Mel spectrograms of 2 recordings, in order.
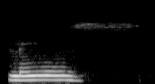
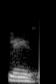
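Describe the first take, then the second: First: PLAYS loud and stretched into one long syllable; drawn-out word. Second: Said in the usual way. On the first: Shown as a demonstration. Teacher showing students a single syllable, PLAYS drawn out. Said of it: "just one syllable". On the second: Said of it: "plays is correct".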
